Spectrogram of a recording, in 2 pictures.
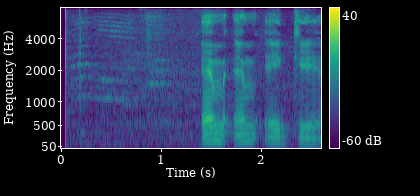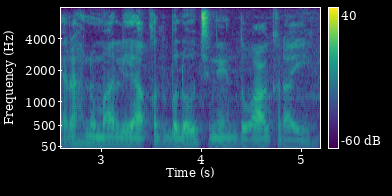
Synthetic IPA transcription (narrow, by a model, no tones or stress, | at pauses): ɛmɛmekeɾɐɦnʊmalɪjaːqət̪bɐloːt͡ʃned̪ʊaːkɐɾaːiː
